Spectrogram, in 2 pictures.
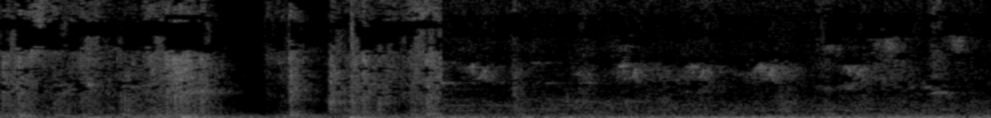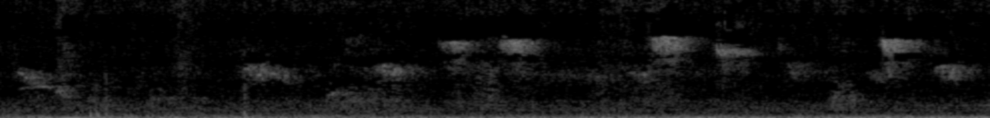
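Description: Faint outdoor birdsong: repeated short, high chirps over a low, steady background rumble. Before that, in the first two seconds, come a couple of sharp knocks.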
